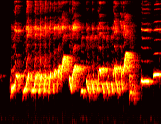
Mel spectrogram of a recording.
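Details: White-rumped shama in full song, used as a lure to provoke a rival into singing back and to show off its repertoire: rich, fast warbling phrases of rippling, rolling notes that rise and fall, ending in short clear whistles.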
